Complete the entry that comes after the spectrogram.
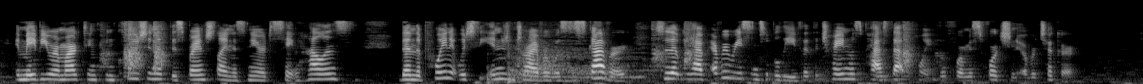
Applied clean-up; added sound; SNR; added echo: classical method log-MMSE.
